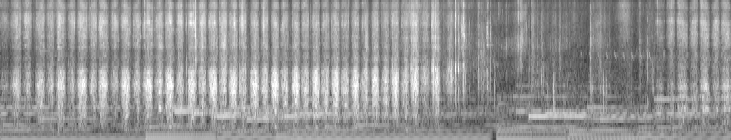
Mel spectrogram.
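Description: Hand saw cutting a dead log in quick back-and-forth strokes, over background music with low sustained chords. The sawing is strongest in the first seven seconds and then grows fainter.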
